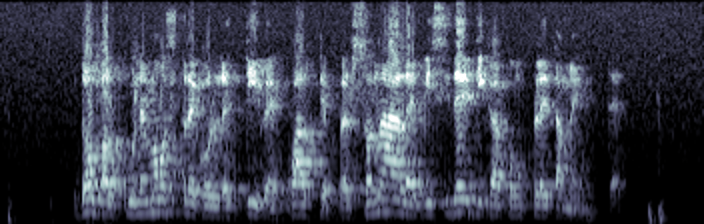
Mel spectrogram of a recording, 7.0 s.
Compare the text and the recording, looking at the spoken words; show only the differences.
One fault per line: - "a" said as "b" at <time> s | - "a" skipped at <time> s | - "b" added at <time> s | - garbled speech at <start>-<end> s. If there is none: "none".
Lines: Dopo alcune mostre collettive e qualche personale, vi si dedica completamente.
none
